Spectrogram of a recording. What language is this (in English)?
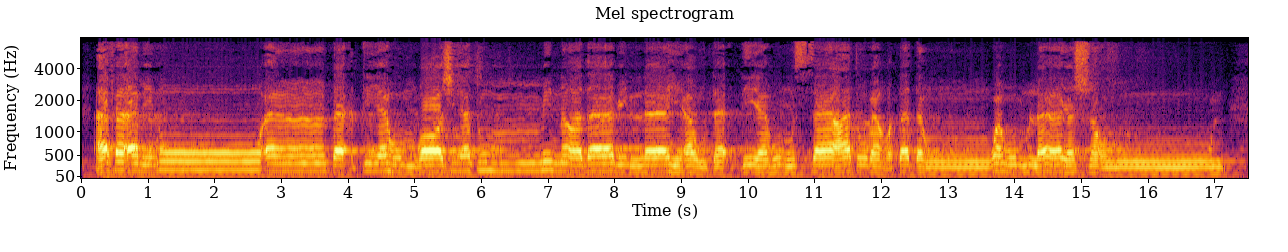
Arabic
